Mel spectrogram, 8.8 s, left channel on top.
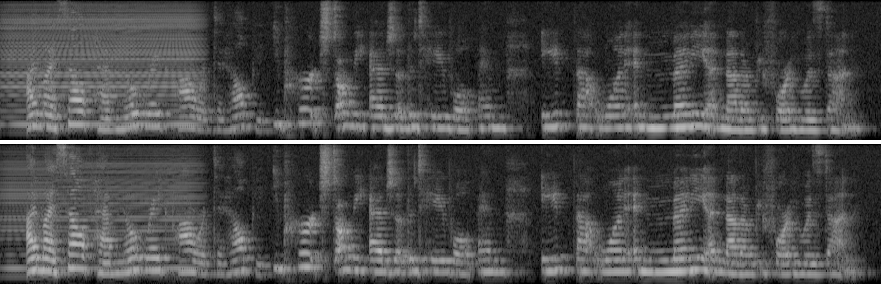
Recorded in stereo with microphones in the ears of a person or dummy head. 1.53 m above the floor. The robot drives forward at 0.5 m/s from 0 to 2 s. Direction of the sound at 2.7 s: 25° right (ahead or behind).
